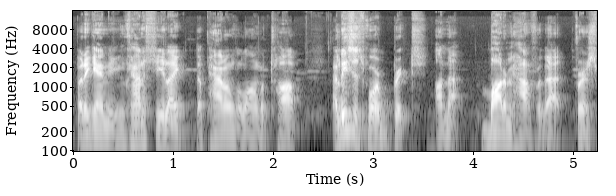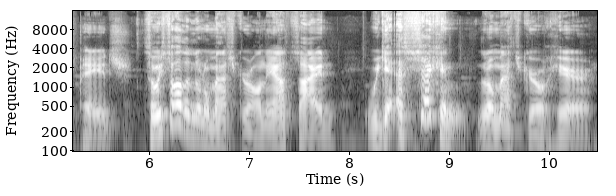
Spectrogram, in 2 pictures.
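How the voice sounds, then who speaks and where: A man's voice: fairly low pitch, very animated, a little fast. A man hosting a casual, chatty product review, talking informally and playfully straight to his viewers. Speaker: host of a brick-set review channel.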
